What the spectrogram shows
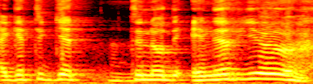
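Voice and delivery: put-on Indian-sounding accent. Trying to copy how she said it in the movie, speaker uses an Indian-sounding accent. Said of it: "that sounded Indian".

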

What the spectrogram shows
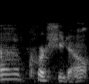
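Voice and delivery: low, hushed mutter under the breath. Recapping a scene, acting out a woman's retort, mock muttering. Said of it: "she kind of mutters".

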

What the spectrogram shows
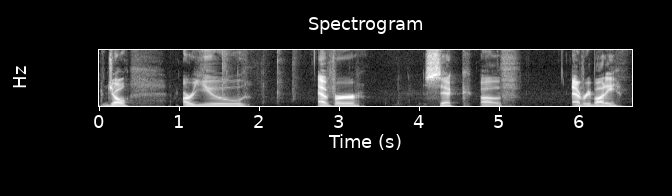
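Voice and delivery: loud, slow commercial ad-read voice. Asking the other speaker a simple question, sounding like an ad read. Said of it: "It sounds like an ad read".

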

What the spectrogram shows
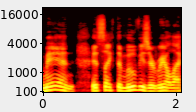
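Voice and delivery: put-on near-giddy excitement. Describing a movie scene, the speaker quotes the Donald character: imitating Donald's almost giddy tone. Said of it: "He just has this tone where he's like almost kind of giddy about it".

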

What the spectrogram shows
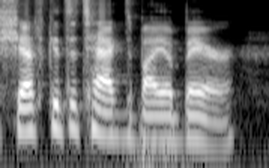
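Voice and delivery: ordinary talk, nothing marked

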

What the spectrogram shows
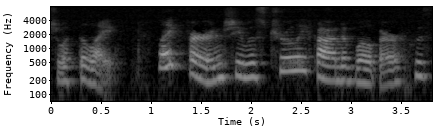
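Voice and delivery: plain

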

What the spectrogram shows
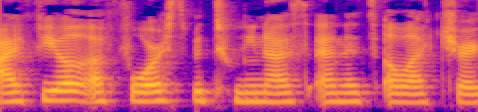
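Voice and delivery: ordinary delivery

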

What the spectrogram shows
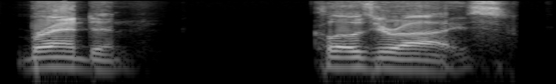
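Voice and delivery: deep, heavy, dropped announcer tone. Acting out an imagined scene for the listener, in a deep booming voice. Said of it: "in my deep booming voice".

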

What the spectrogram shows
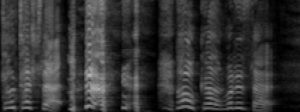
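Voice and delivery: very high, very loud, shrill, terrified neurotic ghost voice. Playing the neurotic ghost in a haunted mansion bit, terrified neurotic ghost voice. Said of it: "we have the neurotic ghost".

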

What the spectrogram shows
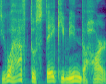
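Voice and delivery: put-on clumsy, inaccurate South American accent. Discussing a movie, doing a terrible Van Helsing impression. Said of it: "that was a terrible impression".

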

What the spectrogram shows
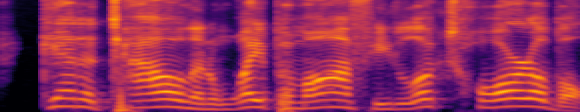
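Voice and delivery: shrill, very high-pitched scream. Retelling how a producer screamed at the stage manager: imitating someone screaming. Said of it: "he's screaming at her".

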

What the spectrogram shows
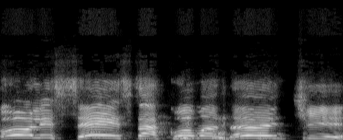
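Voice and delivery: put-on shrill, very high yelling. Retelling a flight attendant entering the cockpit, imitating someone shouting. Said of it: "ela gritava".

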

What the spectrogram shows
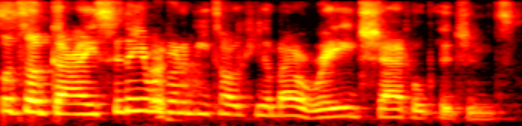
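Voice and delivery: high frog puppet voice. Recording an entire ad for Raid Shadow Legends just to see what they say, in a Kermit voice. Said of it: "in the Kermit voice".

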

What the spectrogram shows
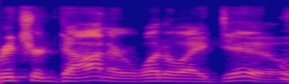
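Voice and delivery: usual speaking voice

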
